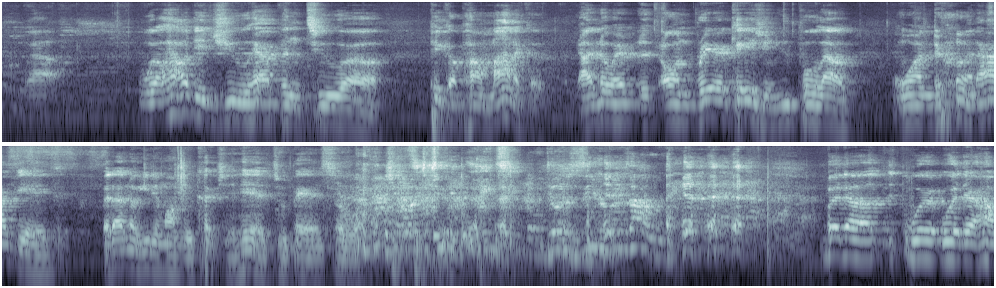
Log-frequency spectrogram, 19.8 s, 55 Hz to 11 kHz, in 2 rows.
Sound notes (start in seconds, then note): 13.3 audience laughs; 17.8 laughs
